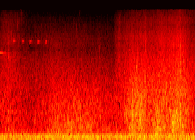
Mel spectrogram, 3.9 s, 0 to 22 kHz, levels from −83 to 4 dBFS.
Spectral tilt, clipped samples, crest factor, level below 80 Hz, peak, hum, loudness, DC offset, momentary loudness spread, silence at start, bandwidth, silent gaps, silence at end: -5 dB/octave; under 0.1%; 14 dB; -34 dBFS; -12 dBFS; none; -28 LUFS; under 0.1%; 7 LU; 0 s; 16.5 kHz; none; 0 s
